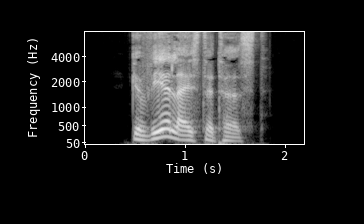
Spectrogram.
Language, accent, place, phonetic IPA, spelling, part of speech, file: German, Germany, Berlin, [ɡəˈvɛːɐ̯ˌlaɪ̯stətəst], gewährleistetest, verb, De-gewährleistetest.ogg
- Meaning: inflection of gewährleisten: 1. second-person singular preterite 2. second-person singular subjunctive II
